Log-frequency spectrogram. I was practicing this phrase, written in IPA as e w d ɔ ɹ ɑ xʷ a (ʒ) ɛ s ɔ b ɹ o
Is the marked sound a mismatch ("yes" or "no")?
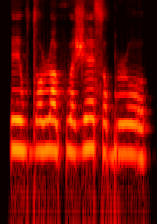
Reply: no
